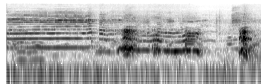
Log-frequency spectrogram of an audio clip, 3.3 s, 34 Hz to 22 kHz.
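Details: Basset Hounds indoors howling in response to a crying baby, recorded 15 July 2016; drawn-out tonal howls with wavering pitch and bursts of louder, rougher calls near the end over a low background rumble.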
